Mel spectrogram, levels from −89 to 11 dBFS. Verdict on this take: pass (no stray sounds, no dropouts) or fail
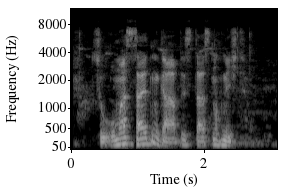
pass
